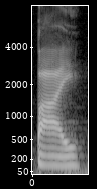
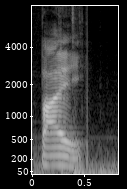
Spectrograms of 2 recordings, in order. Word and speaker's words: pai: padre, meaning father becomes pai, Bye. Okay, my bye.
